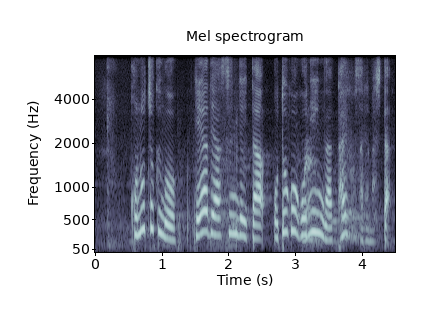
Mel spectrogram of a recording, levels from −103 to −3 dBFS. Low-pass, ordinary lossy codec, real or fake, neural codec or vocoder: none; none; fake; codec, 16 kHz, 6 kbps, DAC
